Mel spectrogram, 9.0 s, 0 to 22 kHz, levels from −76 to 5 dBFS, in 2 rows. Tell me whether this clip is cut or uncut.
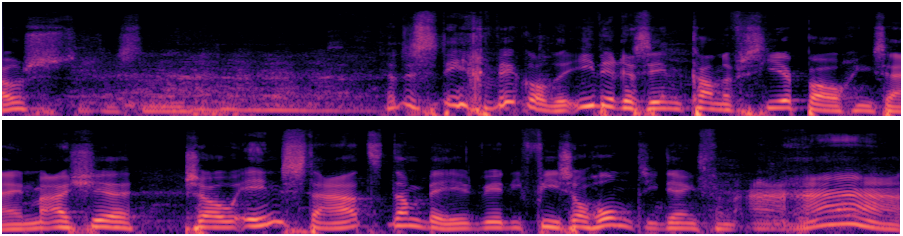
cut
